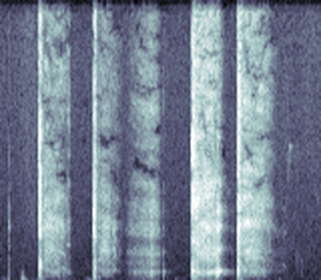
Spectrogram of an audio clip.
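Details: Adult woman coughing outdoors while filming her garden on a sunny spring day; a bout of five short, harsh coughs in quick succession, some with a throat-clearing quality.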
